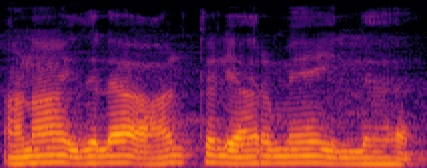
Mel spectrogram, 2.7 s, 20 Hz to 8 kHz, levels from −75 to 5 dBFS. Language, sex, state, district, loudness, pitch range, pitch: Tamil, male, Tamil Nadu, Kanyakumari, -14 LUFS, 110-125 Hz, 120 Hz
